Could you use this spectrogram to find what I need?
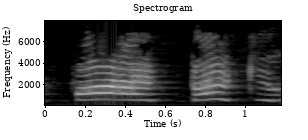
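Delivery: shrill, very high, very loud squealing character voice. Answering a greeting during a Minecraft game; high-pitched Mr. Steam voice. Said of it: "your voice is really high-pitched today".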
